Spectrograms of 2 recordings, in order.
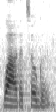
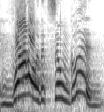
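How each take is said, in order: First: It sounds flat and unimpressed. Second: It sounds genuinely excited and impressed.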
